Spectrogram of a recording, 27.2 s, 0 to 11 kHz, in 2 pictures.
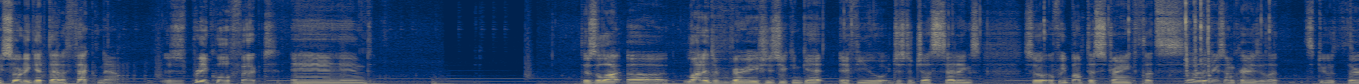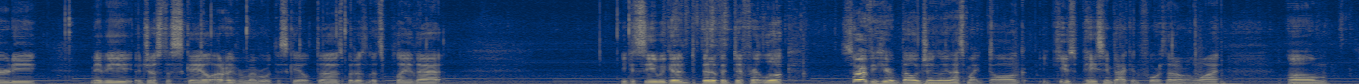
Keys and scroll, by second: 11.7-12.6 typing.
